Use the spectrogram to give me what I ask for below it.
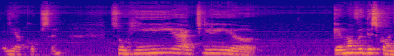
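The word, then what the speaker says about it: Jakobson: as like J, his name starts with a J, but it's Okay. pronounced as Jacobson.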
